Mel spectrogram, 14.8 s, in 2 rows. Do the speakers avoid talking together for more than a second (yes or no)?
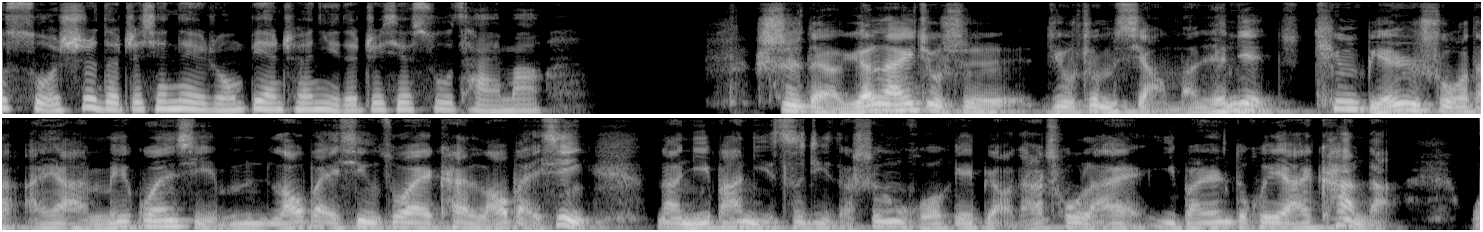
yes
